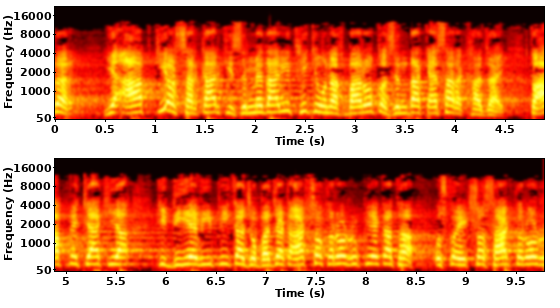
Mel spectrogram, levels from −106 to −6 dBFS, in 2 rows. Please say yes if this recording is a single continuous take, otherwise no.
yes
